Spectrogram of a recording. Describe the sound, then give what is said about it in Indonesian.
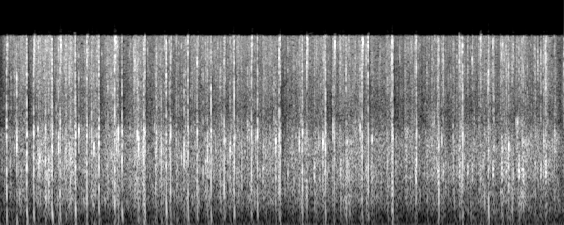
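An audience applauds volunteers at a gathering with sustained, dense clapping. Many overlapping hand claps form a loud, steady roar that continues without pause for the whole stretch. “marilah kita sekarang berikan tepuk tangan.”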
